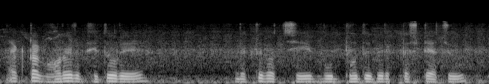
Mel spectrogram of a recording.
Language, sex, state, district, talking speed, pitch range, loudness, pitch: Bengali, male, West Bengal, Cooch Behar, 110 wpm, 125-135 Hz, -22 LUFS, 130 Hz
